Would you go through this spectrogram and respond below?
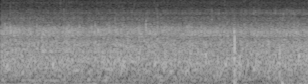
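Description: A creek flows steadily over rocks in the woods, a constant close rushing and gurgling of water with no voices.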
